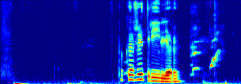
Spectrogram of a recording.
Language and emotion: Russian, sad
